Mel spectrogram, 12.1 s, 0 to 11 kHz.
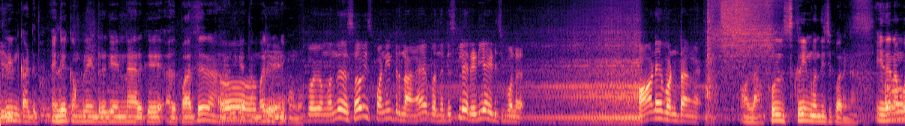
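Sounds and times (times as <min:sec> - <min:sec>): machine humming: 0:02.8 - 0:10.6
short hiss: 0:09.4 - 0:10.5.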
